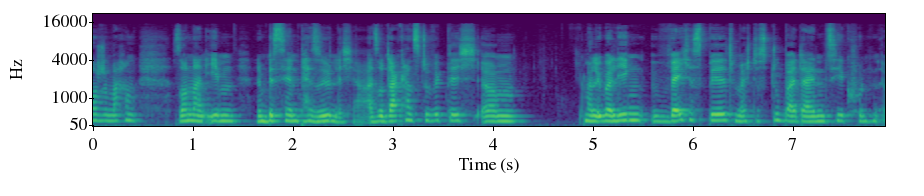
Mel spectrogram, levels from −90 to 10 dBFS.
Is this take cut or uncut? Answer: uncut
